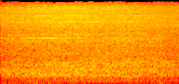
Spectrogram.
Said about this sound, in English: An electric foot dryer. It looks just like a hand dryer, except that it's placed near the floor at an angle comfortable to dry your feet.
